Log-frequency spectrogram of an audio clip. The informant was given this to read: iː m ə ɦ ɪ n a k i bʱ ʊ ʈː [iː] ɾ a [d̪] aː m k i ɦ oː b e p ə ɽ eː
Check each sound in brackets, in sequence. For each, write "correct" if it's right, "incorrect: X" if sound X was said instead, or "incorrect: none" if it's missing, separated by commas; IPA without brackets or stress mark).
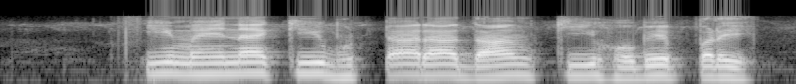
incorrect: aː, correct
